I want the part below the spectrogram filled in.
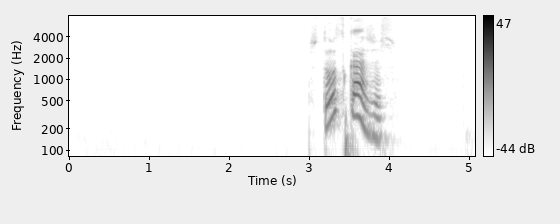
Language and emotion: Russian, positive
